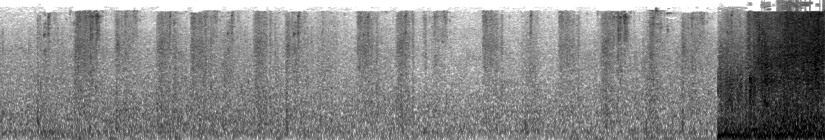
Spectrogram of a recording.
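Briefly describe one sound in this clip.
Heavy footsteps crunch steadily through snow.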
